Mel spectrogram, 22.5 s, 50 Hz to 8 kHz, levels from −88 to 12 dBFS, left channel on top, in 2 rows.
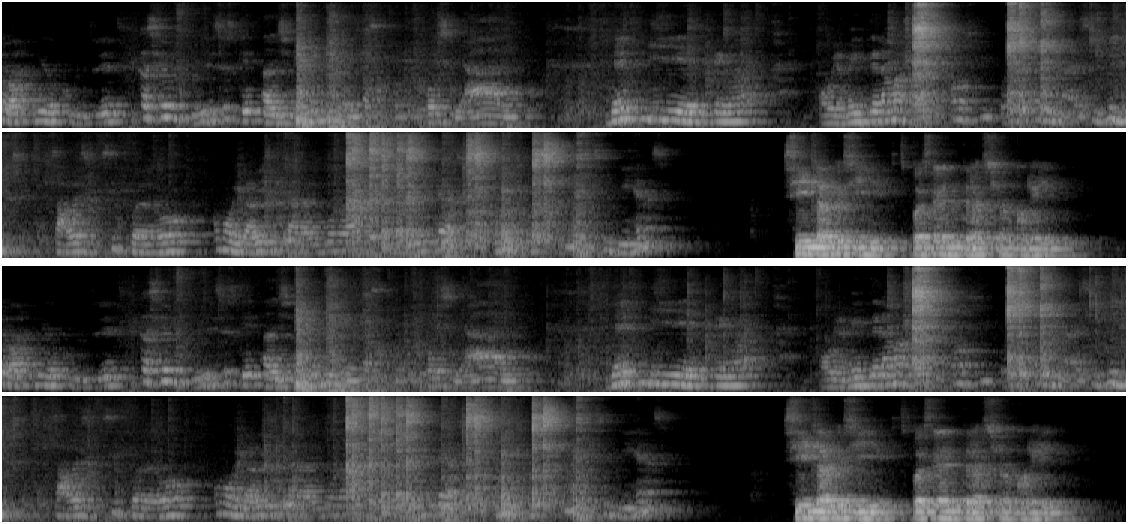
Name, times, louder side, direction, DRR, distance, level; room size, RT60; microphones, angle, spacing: voice 1, 0.0-5.1 5.6-7.9 8.2-11.4 11.7-13.1 13.4-17.9, left 2 dB, 50° left, -3 dB, 0.5 m, -39 dB
sound 1, 1.2-2.2 2.7-5.2 5.5-6.6 6.9-7.5 8.1-8.3 8.8-9.6 10.0-12.9 13.6-17.2, right 1 dB, 35° right, 0.9 m, -34 dB
voice 2, 19.1-20.1 20.4-21.7, equal, 20° left, -4 dB, 0.8 m, -26 dB
3.2 x 2.7 x 3.3 m, 0.89 s
head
